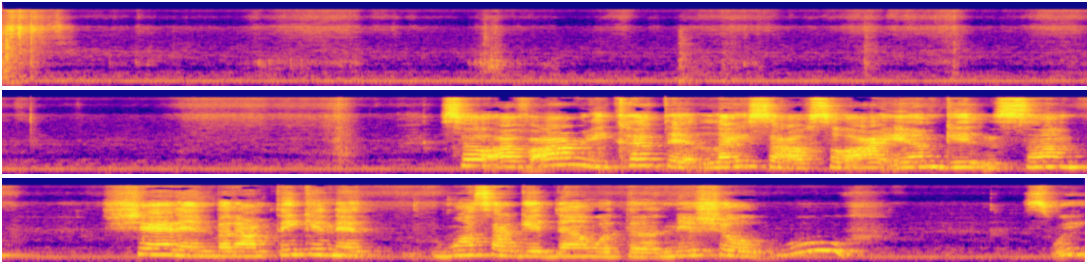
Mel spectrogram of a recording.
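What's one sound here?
A brush swishes through long hair.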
